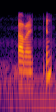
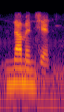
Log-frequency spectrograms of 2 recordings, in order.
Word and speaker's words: Nominjin: It is N is Nancy, O-M-I-N-J-I, in case you're looking up. Nominjin. – Nominjin. – Kind of like namaste. That's how I'm remembering it.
